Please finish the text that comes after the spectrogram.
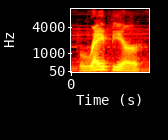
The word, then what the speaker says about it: rapier: official pronunciation of it Rapier just got to emphasize like Ray and then Pier I just keep saying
